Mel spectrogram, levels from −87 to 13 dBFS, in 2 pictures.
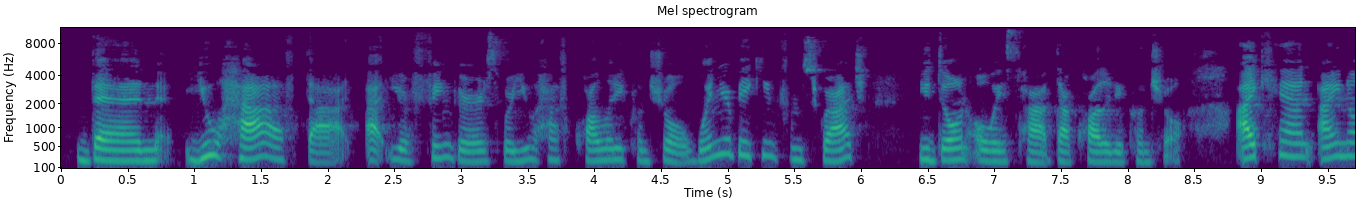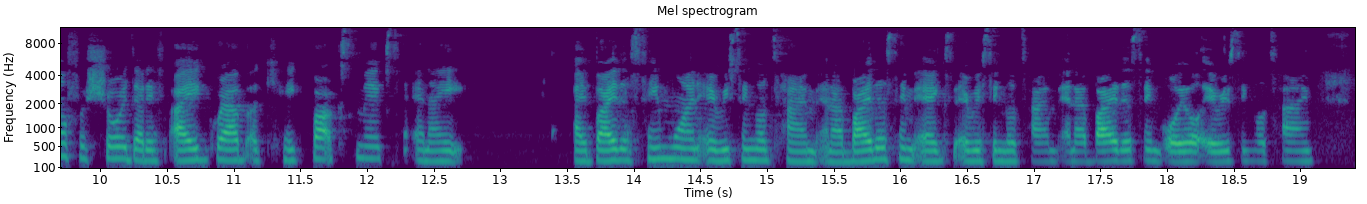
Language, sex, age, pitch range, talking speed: English, female, 20-39, 200-240 Hz, 205 wpm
